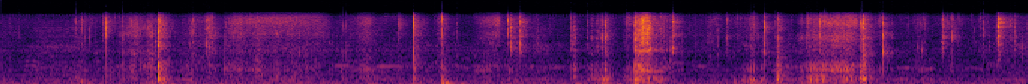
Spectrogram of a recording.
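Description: Cardboard boxes and packaging handled on a table: scattered clicks and knocks, with a couple of short rustles about six and eight seconds in.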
